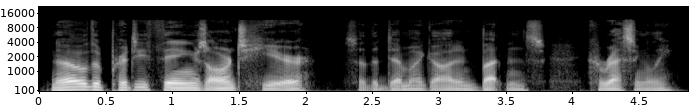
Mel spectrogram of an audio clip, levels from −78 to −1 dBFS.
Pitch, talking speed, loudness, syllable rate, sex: 95 Hz, 160 wpm, -18 LUFS, 5.3 syllables/s, male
